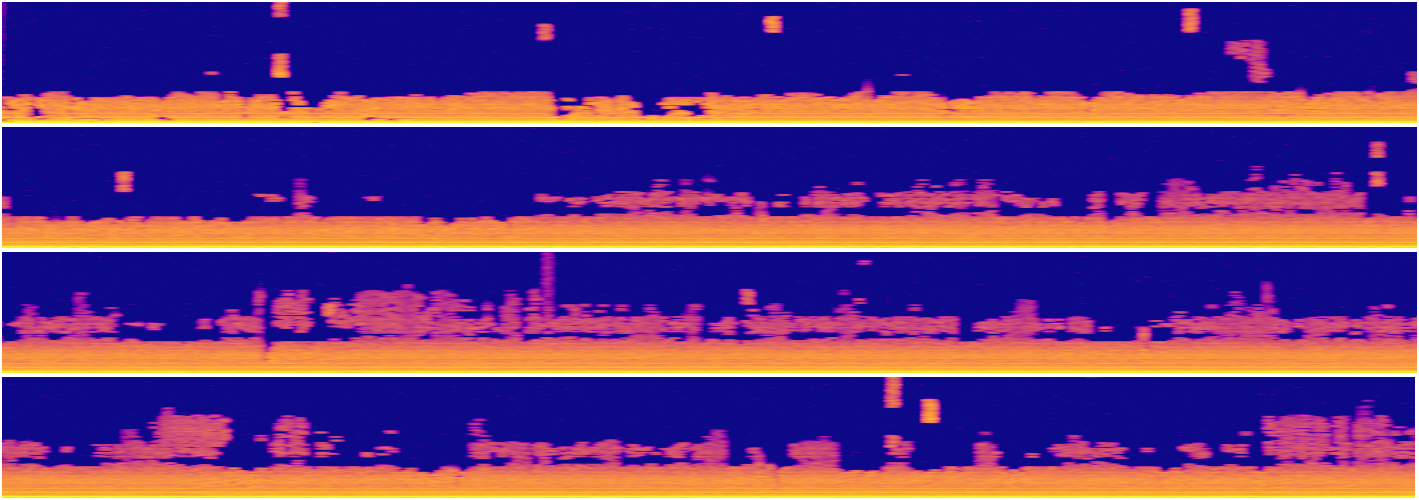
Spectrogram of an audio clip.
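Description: Near silence: a faint, steady electrical hum and buzz on the audio feed, unchanging throughout.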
